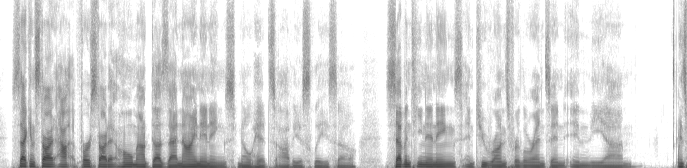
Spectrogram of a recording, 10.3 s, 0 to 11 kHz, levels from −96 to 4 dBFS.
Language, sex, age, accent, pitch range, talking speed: English, male, 30-49, American, 95-110 Hz, 150 wpm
